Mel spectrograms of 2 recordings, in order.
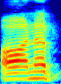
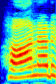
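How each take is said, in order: First: The word starts directly with a vowel sound. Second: The word starts with an audible h sound. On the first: The speaker calls it right. "ఇక్కడ హెచ్ silent" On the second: The speaker calls it wrong. "హానర్ కాదు"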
